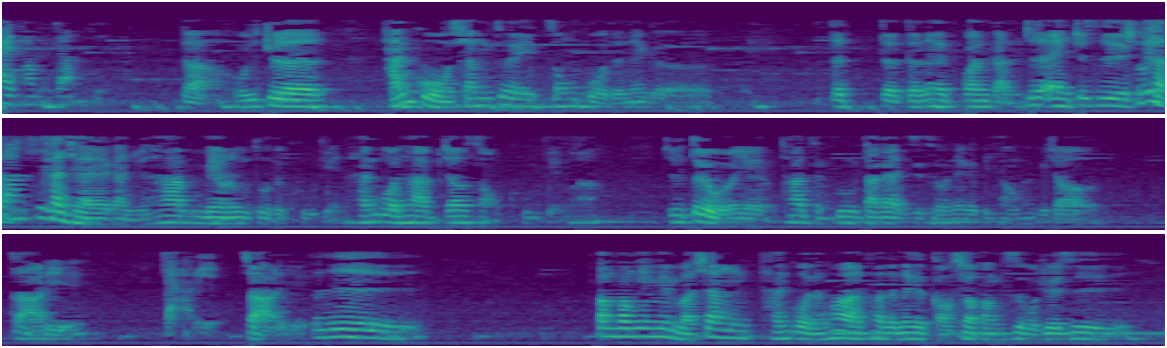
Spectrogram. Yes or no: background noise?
yes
